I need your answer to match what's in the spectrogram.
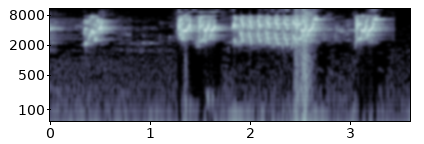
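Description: A lovebird gives harsh, high, buzzy chattering notes in short bursts, with one longer rapid run of repeated squeaks and a brief click.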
